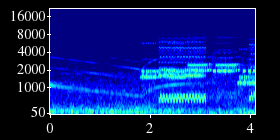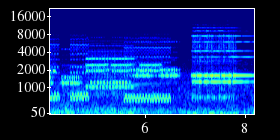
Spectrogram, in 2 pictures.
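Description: Mobile phone ringtone: an electronic melody of short, evenly pitched notes starts about two seconds in, and a steadier ring sounds near the end. Before it, a faint tone glides downward over a low rumble.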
